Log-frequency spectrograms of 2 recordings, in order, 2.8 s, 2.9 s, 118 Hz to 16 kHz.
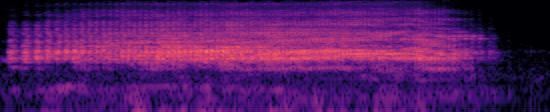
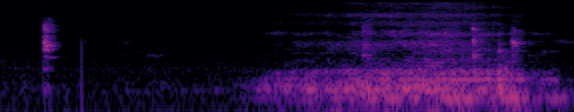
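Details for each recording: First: HO scale Athearn Bluebox Burlington Route GP35 bought from an eBay lot, previously seized, now just freed and run under power in both directions: harsh high-pitched gear grinding that swells with power; drive line fault, owner suspects one truck turns and one doesn't. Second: HO scale Athearn Bluebox Burlington Route GP35, brief test run after the seizing issue was fixed and before teardown and cleaning. A soft, even motor whir with no grinding runs fine forwards and backwards, much quieter than before.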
